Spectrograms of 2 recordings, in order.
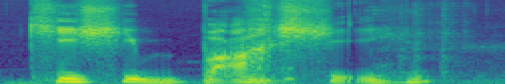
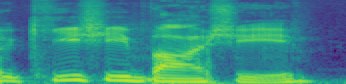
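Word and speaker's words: Kishi Bashi: I call it Kishibashi. – Well, oh, that's totally... there's an A, not an I. – There it is. – That's how you pronounce it.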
